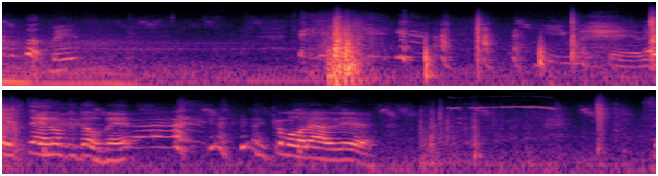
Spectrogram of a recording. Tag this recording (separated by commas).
Speech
